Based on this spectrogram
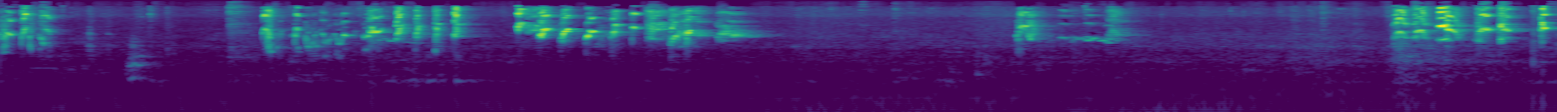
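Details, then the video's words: Caged lovebirds of green, yellow and lutino colour chirping in the morning: bursts of dense high scratchy chatter and sharp tweets in clusters, separated by quiet pauses. "Lovebird Chirping Sounds"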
